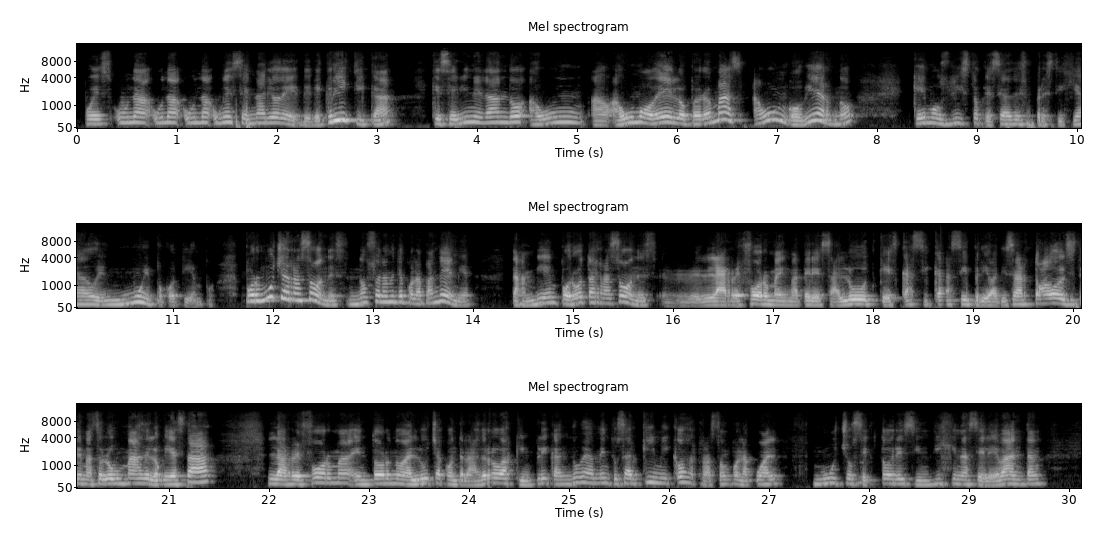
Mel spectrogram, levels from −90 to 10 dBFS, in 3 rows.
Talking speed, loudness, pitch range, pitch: 185 wpm, -23 LUFS, 145-195 Hz, 165 Hz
